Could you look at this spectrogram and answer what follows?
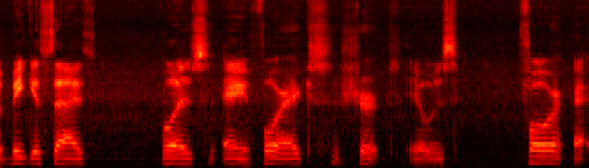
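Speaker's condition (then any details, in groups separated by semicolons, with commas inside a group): Brain injury (brain shearing); brain shearing, vehicle accident, tracheostomy, weak right face and throat; outpatient rehab, trach hole healing, possible TENS for face, throat; voice sounds poor, hard to sing or accentuate, weak throat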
